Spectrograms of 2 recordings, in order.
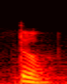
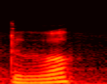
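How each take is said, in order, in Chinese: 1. 这个音节读轻声。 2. 这个音节读阳平。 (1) "美得让人窒息的得" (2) "患得患失的得"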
